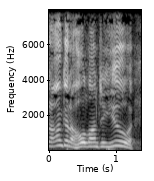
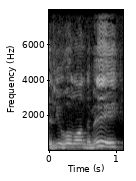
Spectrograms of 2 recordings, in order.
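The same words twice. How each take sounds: First: Loud, high, driving declaration; emphatic correction. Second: Softer, raised-pitch quote of the wrong version; rejected wording. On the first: Preacher declares what Jesus really said, loud emphatic correction. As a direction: proclaim "I'm gonna hold on to you" with force. Jesus' true words, set against the wrong. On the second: Preacher voices what Jesus didn't say, held back. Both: Acted.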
